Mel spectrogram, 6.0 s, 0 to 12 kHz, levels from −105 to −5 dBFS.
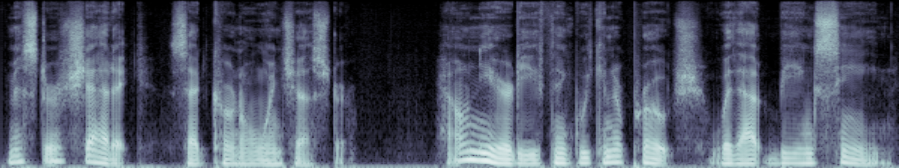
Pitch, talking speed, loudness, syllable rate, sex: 100 Hz, 160 wpm, -20 LUFS, 4.6 syllables/s, male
